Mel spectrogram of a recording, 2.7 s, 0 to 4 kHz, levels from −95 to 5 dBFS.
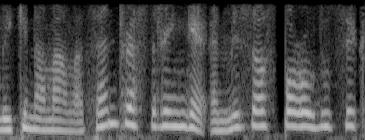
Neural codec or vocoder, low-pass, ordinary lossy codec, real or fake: codec, 16 kHz in and 24 kHz out, 0.4 kbps, LongCat-Audio-Codec, fine tuned four codebook decoder; 3.6 kHz; AAC, 24 kbps; fake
